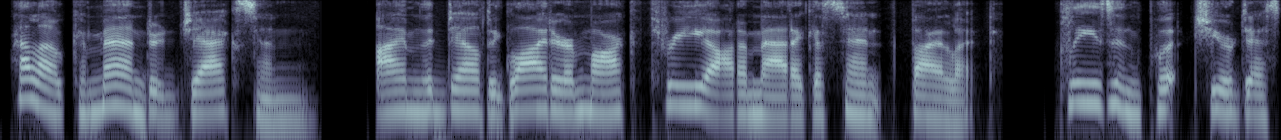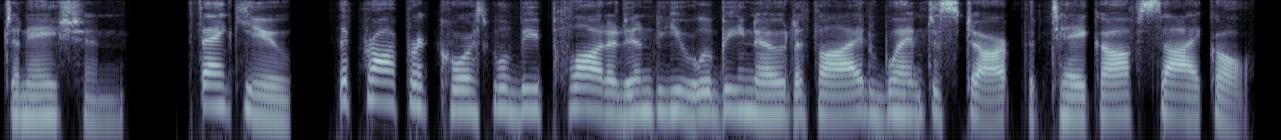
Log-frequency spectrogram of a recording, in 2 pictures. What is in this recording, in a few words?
entry Female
